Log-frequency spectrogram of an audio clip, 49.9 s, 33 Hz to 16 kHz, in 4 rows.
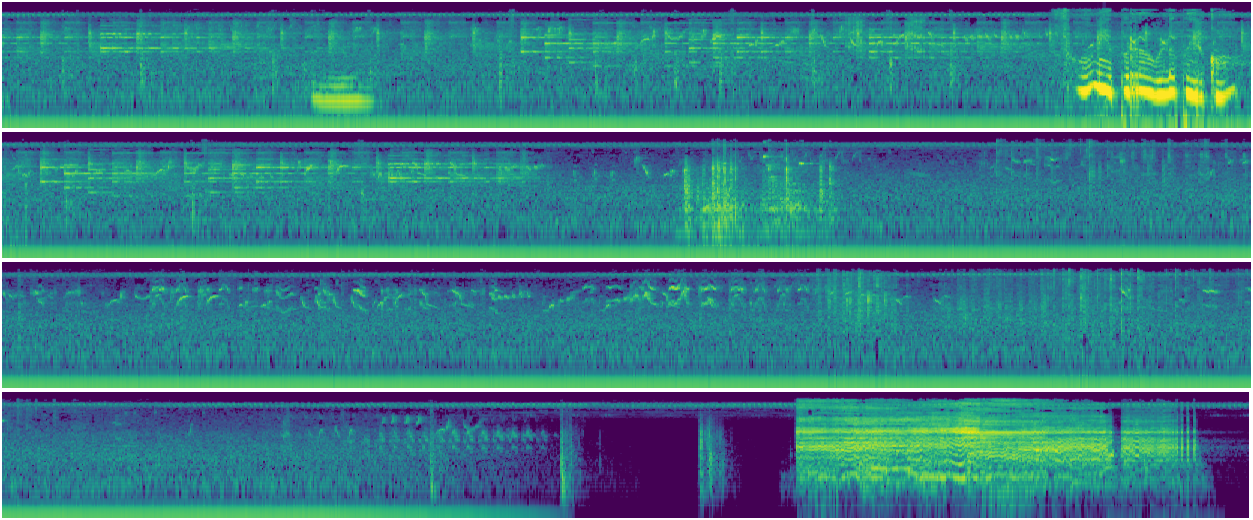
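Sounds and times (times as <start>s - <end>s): steady high hiss: 0.0s - 41.5s
small birds chirping: 0.0s - 43.2s
rustles and knocks: 19.2s - 20.9s, 32.6s - 38.1s.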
